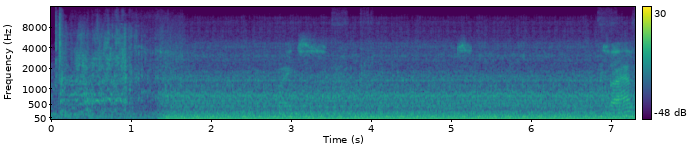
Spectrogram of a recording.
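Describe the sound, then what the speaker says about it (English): Peterbilt 379 truck in a video game mod: a loud engine starting up, with a click and cranking followed by a steady low diesel idle, plus faint high chirps. "So start the truck up."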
